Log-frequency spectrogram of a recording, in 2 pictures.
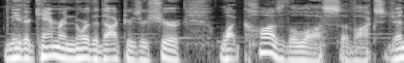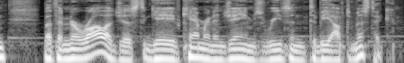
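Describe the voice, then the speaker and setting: A man's voice: deep voice, fairly quick. A man reading scripted narration of a true story.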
